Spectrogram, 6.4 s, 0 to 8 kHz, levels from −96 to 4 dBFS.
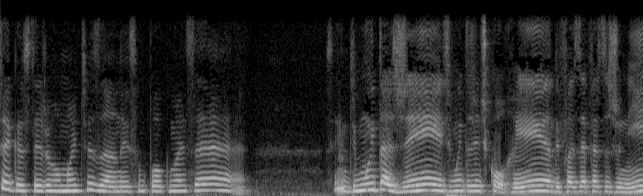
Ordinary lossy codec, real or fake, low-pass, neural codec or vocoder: none; real; 7.2 kHz; none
